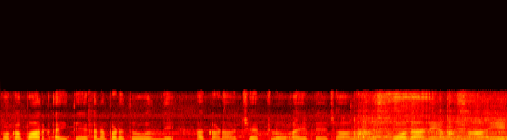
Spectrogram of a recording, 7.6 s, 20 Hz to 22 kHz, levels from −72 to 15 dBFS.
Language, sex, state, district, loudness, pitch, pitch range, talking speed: Telugu, male, Andhra Pradesh, Sri Satya Sai, -21 LUFS, 100 Hz, 95-105 Hz, 85 wpm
